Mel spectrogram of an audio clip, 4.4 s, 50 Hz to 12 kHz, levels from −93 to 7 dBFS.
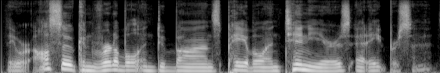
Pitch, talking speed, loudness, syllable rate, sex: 140 Hz, 205 wpm, -17 LUFS, 5.7 syllables/s, male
